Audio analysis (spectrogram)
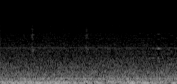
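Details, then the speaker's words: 2010 Jeep Liberty test-driven at 30–40 mph after replacing the front wheel bearings; a hum from the front started above 30 mph and new control arms had not cured it. Now there is a steady low road rumble with no hum: the bearings fixed it. "don't hear any sound coming from the front any humming sound so replacing the bearings fix that problem"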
